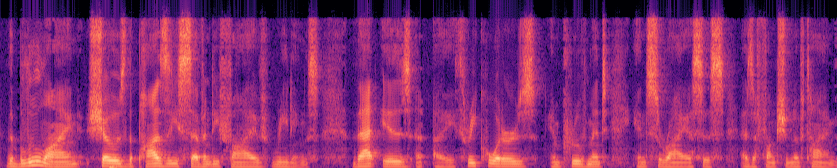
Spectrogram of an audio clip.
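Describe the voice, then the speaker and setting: A middle-aged man on a conference call, presenting to investors in a measured, explanatory way with frequent "uh" pauses. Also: on the low side. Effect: conference call line. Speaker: company executive presenting to investors. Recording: dull lo-fi conference call audio.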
